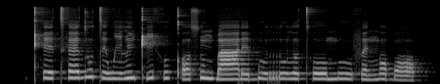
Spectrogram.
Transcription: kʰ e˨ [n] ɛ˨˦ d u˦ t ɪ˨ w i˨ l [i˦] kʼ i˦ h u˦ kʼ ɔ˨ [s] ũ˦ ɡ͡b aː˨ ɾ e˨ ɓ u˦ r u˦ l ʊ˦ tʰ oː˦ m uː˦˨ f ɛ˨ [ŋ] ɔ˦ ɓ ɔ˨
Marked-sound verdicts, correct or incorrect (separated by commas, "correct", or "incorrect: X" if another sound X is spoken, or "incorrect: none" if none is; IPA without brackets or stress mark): incorrect: tʰ, incorrect: ĩ˦, correct, correct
